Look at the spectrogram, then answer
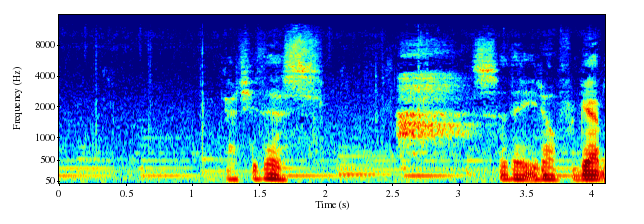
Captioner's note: gasping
